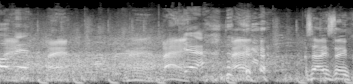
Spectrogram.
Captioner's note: laughs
